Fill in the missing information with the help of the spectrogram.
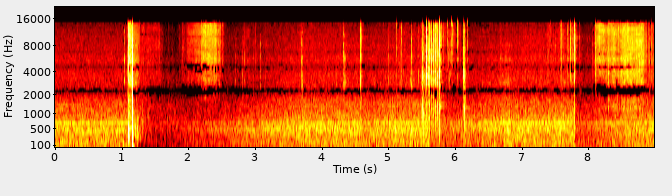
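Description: Daisy Red Ryder spring-piston BB gun firing: one sharp shot about a second in, the loudest sound. A cluster of clicks follows in the middle, then another sharp shot near the end, with two short bursts of hiss.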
